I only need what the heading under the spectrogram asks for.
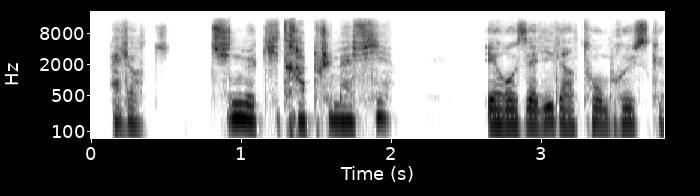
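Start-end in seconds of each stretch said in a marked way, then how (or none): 0.1-2.0 trembling voice quivering with feeling. Reading a novel aloud, an old woman asks her maid to stay: murmuring, trembling with emotion. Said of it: "tremblant d'émotion, murmura".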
